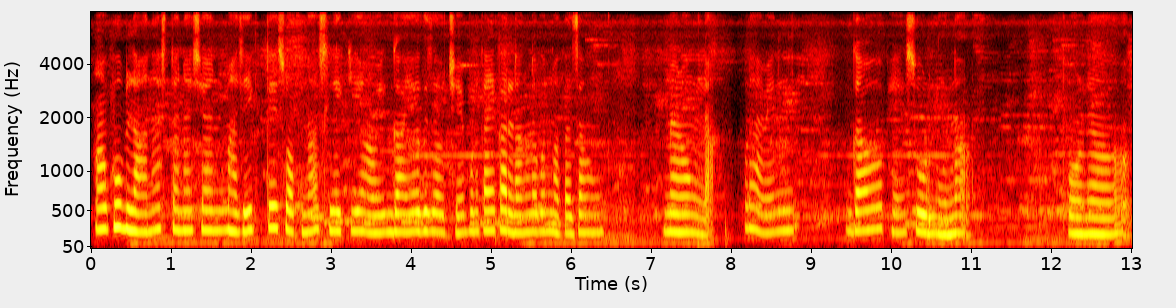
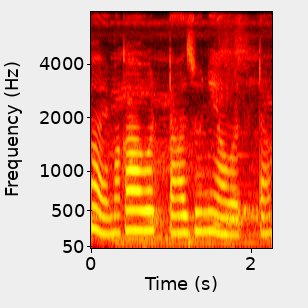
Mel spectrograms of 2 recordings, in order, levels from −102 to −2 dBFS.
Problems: constant background noise, background conversations at intervals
